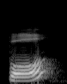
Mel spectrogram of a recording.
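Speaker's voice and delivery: po-e-ta con una pausa tras cada sílaba; separado en sílabas. Shown as a demonstration. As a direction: di po, e, ta como tres sílabas sueltas. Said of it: "Sílabas diferentes". (po-e-ta silabeado, vocales separadas)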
